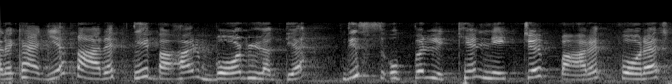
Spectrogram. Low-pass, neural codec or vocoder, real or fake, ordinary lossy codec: 7.2 kHz; codec, 16 kHz in and 24 kHz out, 2.2 kbps, FireRedTTS-2 codec; fake; none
